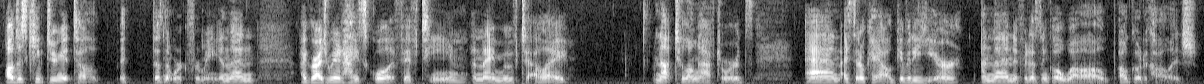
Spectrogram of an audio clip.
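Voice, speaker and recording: A woman in her forties from New York, hoarse from talking too much, chatting in an interview with quick self-deprecating asides. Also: mid-range voice, no echo. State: hoarse, lost voice. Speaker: interview guest. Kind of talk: casual interview talk.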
